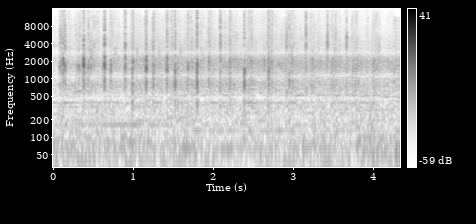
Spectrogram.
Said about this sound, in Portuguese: Quando pode aplaudir, pode aplaudir.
